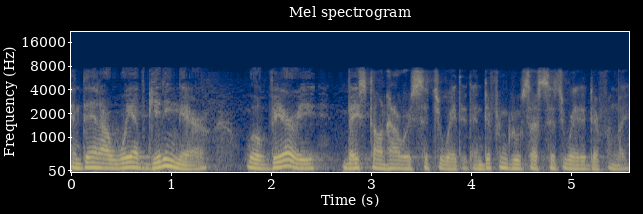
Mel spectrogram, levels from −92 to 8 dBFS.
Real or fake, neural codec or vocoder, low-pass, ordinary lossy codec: real; none; 7.2 kHz; Opus, 16 kbps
